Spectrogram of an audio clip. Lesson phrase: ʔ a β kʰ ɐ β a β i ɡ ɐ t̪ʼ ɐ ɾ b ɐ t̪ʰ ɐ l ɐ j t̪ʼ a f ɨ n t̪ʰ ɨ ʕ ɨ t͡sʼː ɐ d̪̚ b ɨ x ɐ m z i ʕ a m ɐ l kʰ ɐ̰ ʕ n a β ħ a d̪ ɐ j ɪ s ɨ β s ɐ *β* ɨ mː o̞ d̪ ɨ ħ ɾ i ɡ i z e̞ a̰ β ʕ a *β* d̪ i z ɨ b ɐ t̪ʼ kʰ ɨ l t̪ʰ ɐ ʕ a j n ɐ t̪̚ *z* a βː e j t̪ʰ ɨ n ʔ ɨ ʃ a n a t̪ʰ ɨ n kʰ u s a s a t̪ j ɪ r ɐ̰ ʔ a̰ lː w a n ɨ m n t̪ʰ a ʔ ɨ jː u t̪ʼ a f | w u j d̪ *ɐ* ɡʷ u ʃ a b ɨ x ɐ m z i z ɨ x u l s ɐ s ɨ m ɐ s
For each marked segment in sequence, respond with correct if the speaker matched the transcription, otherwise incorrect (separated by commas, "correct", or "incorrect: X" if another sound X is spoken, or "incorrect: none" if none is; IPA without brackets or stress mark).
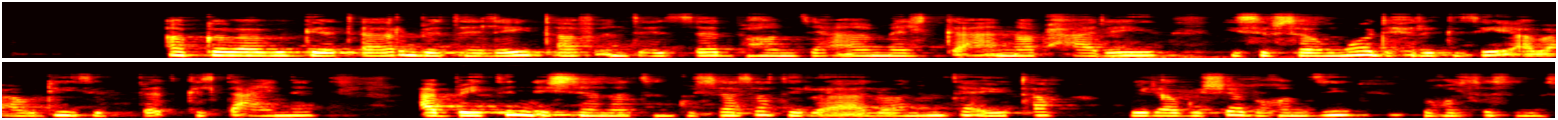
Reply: correct, incorrect: w, incorrect: ʕ, incorrect: a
